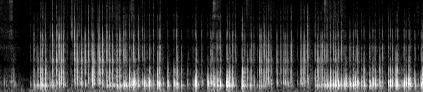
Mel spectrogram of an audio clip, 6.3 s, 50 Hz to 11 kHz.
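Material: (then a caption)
Leather. A small, hollow pink leather heart-shaped purse is held in both hands and turned over while long nails scratch and tap quickly across its sides and front. After a brief quiet start, dense bursts of dry tapping and scratching run continuously, with a hollow midrange tone around 340 Hz.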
